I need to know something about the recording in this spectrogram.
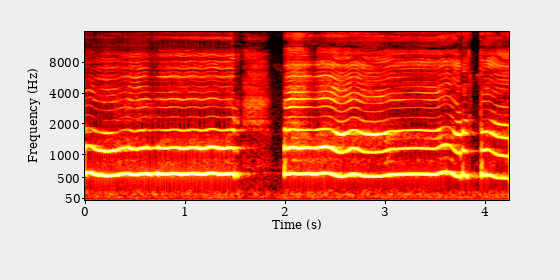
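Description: Background song: a woman's voice singing two long held notes with a slight waver, broken by a short pause about halfway through.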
